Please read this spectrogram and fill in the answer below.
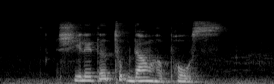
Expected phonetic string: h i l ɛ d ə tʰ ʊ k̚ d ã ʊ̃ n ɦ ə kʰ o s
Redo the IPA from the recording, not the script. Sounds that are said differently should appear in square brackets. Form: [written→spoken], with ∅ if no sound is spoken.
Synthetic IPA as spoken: [h→ʃ] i l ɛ [d→t] ə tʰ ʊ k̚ d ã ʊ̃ n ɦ ə [kʰ→pʰ] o s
